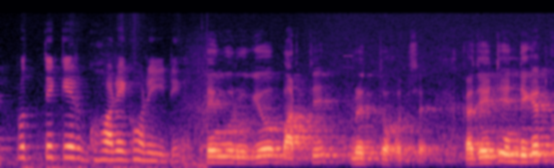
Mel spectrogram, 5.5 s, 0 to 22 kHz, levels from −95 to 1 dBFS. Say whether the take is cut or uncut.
cut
